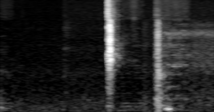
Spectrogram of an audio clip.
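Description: Dry-erase marker strokes on a whiteboard: one short scratchy stroke about a second in, then two quicker ones about half a second later.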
